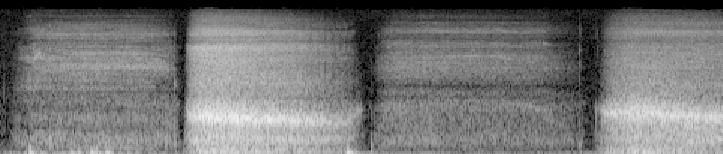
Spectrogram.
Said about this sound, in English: You step outside of your skin a little bit and take a fucking breath so you can read your fucking notes.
